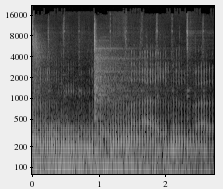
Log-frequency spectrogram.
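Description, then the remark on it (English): A big cat purrs in a deep, continuous rumble, loud and steady with a fine pulsing texture and a brief rough burst near the start of the second second. No one speaks. “Fix purred.”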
